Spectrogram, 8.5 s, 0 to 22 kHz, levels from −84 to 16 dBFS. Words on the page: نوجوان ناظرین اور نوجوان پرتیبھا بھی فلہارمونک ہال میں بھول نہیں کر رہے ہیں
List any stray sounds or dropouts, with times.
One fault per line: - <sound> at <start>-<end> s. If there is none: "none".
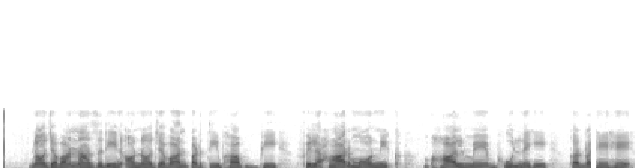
- dropout at 7.9-7.9 s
